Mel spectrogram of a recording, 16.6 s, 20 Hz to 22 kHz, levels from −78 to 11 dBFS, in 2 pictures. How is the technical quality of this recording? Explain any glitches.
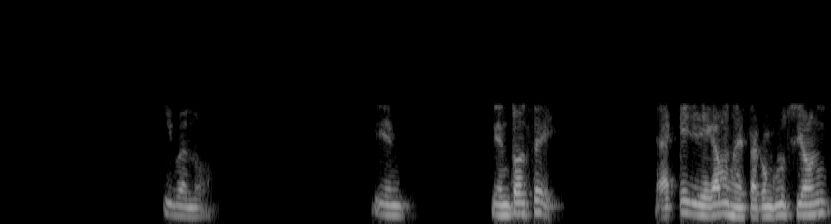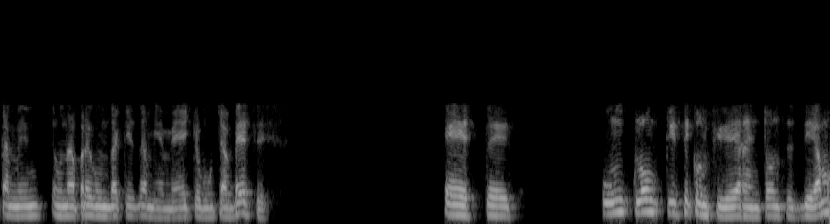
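The recording is narrowband mobile-call speech with nothing above 4 kHz, and it has two short AMR rate drops. From 5.28 to 6.74 s and again from 13.02 to 13.54 s, the codec falls to a much lower rate, which fits a step from 12.2 to 4.75 kbps, likely as the network trades speech bits for error protection on a weak link. The band stays the same and nothing drops out, but the speech turns rougher, buzzier and more synthetic until the rate recovers.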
